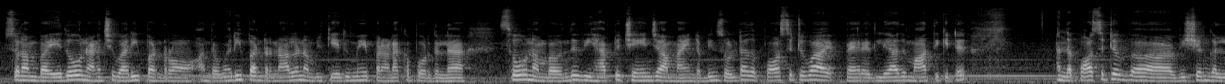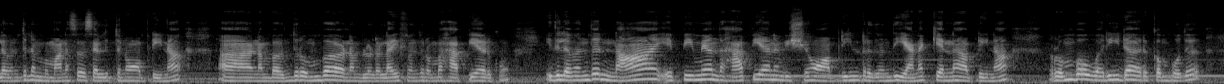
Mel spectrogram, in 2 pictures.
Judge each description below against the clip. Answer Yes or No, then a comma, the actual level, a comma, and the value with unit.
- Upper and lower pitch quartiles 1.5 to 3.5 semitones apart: Yes, average, 3.2 semitones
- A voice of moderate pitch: Yes, medium, 180 Hz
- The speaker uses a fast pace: Yes, fast, 155 wpm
